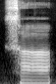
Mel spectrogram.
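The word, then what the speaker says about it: ث: উচ্চারণ করতে হবে সা মনে রাখবেন অবশ্যই জিহবা বের করে এই অক্ষরটি উচ্চারণ করতে হবে সা এরপর দেখুন মাঝখানে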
